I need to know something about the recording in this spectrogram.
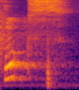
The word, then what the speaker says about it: Fuchs: How do you pronounce it? Fuchs. Fox. You have to get the German.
